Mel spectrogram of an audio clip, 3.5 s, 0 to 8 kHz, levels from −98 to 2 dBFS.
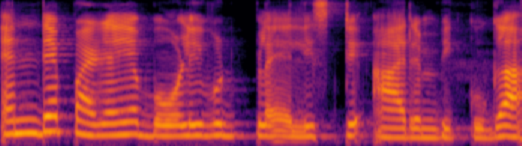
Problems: none marked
